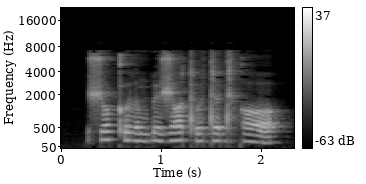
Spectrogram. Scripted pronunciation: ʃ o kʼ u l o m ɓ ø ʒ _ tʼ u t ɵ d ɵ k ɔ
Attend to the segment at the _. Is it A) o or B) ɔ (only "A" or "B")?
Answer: B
